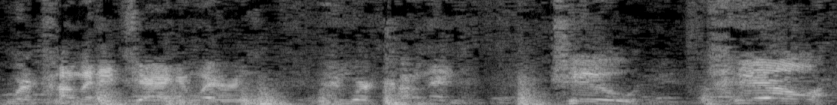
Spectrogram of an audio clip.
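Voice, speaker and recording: A man, a pro wrestler, taunting and shouting threats in a promo. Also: on the high side, lively intonation, slow, over loud music, low-quality recording. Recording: loud background noise.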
